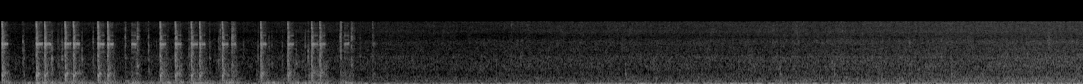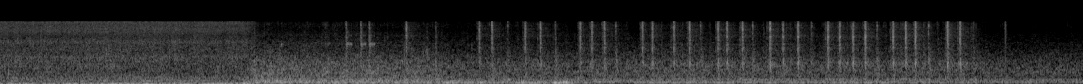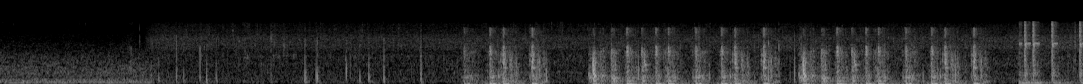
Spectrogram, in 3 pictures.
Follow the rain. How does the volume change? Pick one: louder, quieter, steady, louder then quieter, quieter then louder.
louder then quieter.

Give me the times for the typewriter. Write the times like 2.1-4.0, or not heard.
0.0-3.8, 14.1-20.9, 26.2-32.4.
